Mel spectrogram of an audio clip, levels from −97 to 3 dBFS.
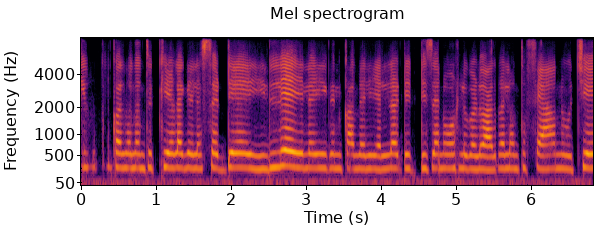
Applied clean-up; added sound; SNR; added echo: neural diffusion model UNIVERSE++.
